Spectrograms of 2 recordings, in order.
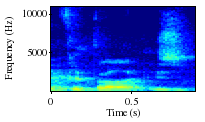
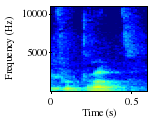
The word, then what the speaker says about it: fitrat: usually not pronounced, but in Turkish, we pronounce it. I'm sure some other languages also, like in Urdu, Persian, they also pronounce it.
